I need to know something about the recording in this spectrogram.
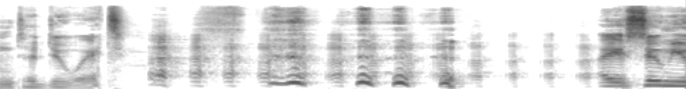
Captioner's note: laughter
